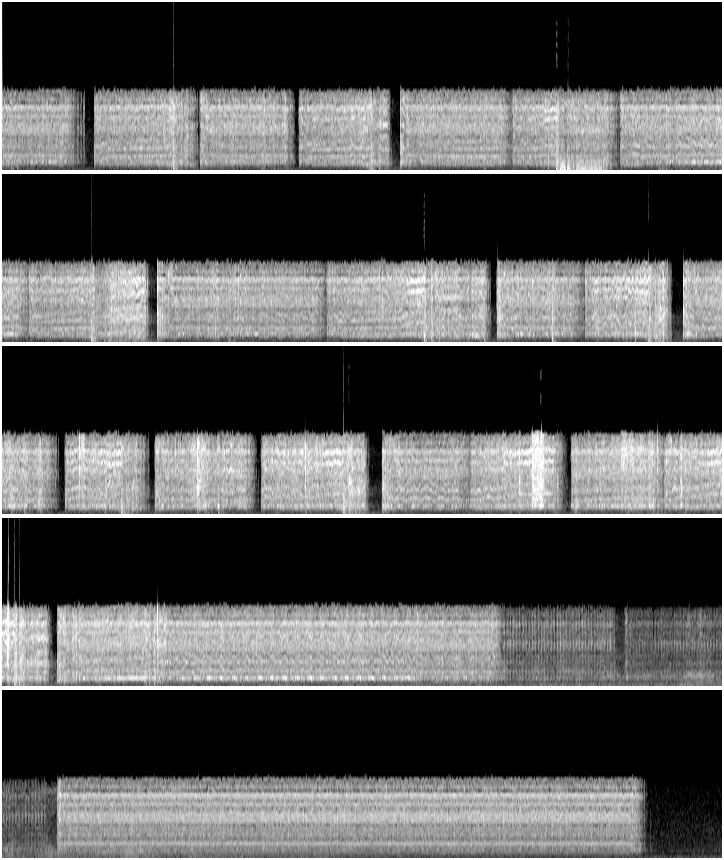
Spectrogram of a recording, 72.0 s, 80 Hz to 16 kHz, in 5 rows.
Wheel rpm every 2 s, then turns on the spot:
170, 230, 220, 220, 240, 220, 240, 250, 210, 250, 240, 230, 220, 240, 220, 220, 230, 250, 240, 250, 250, 250, 260, 290, 290, 270, 130, 30, 40, 130, 180, 180, 180, 180, 170, 20.
52-54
